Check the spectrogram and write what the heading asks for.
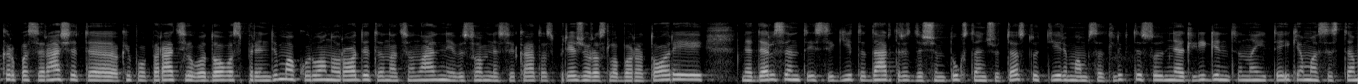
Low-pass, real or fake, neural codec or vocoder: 7.2 kHz; real; none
